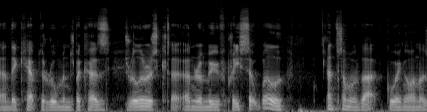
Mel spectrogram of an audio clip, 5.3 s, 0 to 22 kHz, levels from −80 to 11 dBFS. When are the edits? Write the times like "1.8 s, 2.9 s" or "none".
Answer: 0.9 s, 1.6 s, 2.1 s, 2.8 s, 4.2 s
